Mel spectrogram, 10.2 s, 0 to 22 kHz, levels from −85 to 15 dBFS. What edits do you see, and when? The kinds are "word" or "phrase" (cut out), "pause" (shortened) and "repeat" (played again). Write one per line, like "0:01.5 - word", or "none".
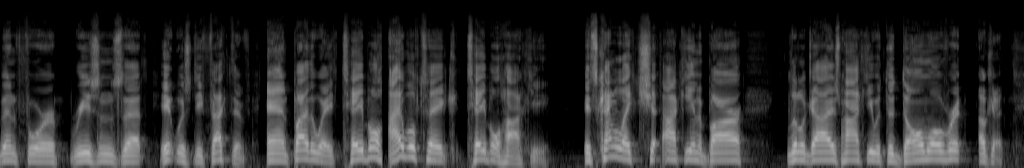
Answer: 0:01.5 - word
0:02.6 - pause
0:03.8 - word
0:06.6 - phrase
0:08.4 - word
